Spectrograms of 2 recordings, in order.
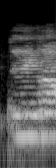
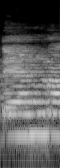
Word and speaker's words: টেংরা: আমরা নেংটা বলি না, ন্যাংটা বলি, আমরা টেংরা বলি না, ট্যাংরা বলি, আমরা লেংরা বলি না, ল্যাংরা বলি।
